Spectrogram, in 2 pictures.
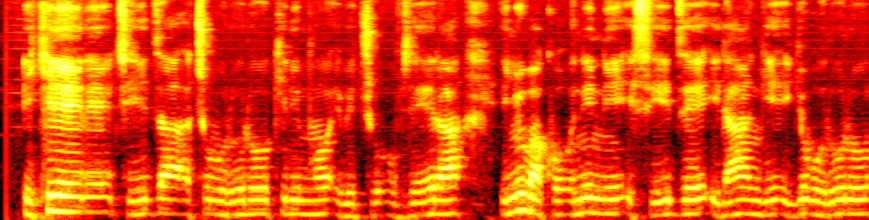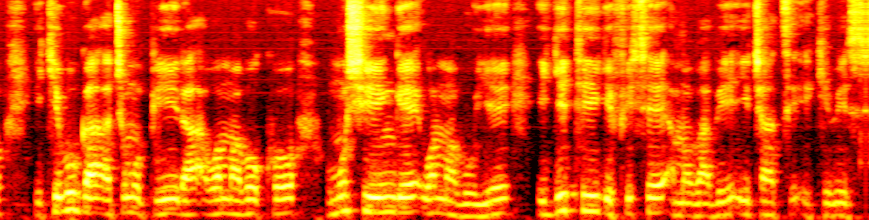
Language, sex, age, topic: Rundi, male, 25-35, education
